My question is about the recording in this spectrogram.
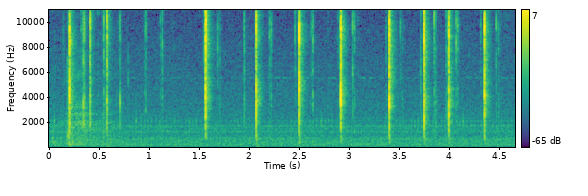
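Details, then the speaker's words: Harman Kardon HK 725 1980s stereo preamp, push-button switch bank after cleaning and silicone lubrication: crisp, clean single clicks, each latching and releasing sharply with no scratch or drag; switches working normally. "it's working normally everything's good"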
